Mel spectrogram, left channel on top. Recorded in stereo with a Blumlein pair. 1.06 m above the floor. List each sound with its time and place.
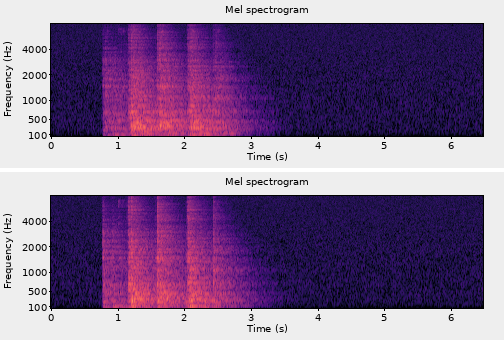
0.8 s a rattle: 60° right, 2.5 m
